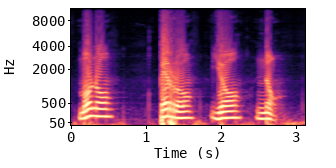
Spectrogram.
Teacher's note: O, like the O in hope, but without the glide.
